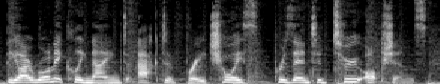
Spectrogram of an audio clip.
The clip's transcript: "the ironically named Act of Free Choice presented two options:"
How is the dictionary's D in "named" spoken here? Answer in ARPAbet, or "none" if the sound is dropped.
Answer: D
